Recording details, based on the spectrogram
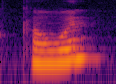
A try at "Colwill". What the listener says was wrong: Colwill? It's two L's.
